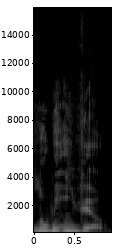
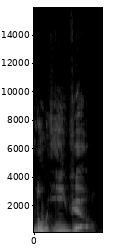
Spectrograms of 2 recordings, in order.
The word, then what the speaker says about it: Louisville: this morning so and he pronounces that louis evil he does he said lou evil so that's how bright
